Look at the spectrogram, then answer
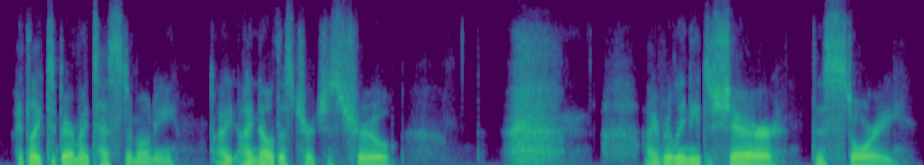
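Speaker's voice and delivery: airy, breathy delivery. Imitating an adult bearing testimony at church: breathy testimony voice. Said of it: "It's always breathy".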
